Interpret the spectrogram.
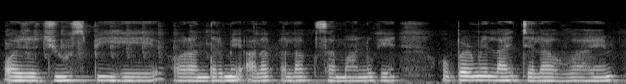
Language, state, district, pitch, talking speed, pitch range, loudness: Hindi, Arunachal Pradesh, Lower Dibang Valley, 180 Hz, 170 wpm, 175-185 Hz, -16 LUFS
